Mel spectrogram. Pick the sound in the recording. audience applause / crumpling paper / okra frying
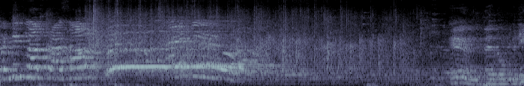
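audience applause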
